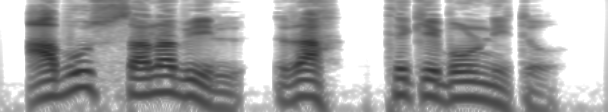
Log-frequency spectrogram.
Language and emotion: Bengali, neutral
